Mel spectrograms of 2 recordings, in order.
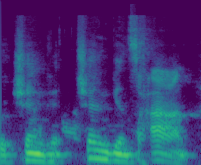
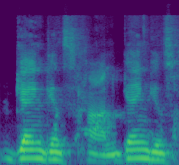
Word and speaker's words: Genghis Khan: For almost 300 years, Russian people had to bow to Mongols, to Chinggis Khan, right? Genghis Khan. That's how you say it in English.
